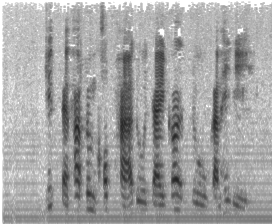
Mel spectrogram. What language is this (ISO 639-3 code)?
tha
